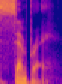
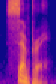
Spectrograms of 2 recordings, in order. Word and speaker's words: sempre: The word is sempre, which translates straight to always. Take a look at the phonetic pronunciation there, sempre.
